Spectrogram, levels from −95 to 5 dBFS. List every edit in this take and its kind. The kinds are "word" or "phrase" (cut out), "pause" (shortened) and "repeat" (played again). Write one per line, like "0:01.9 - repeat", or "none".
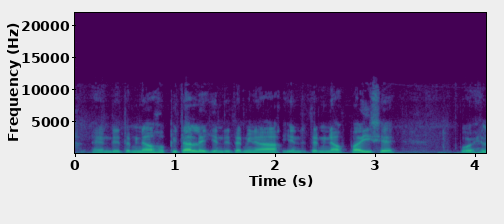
0:02.1 - word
